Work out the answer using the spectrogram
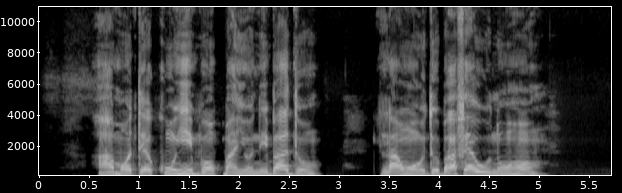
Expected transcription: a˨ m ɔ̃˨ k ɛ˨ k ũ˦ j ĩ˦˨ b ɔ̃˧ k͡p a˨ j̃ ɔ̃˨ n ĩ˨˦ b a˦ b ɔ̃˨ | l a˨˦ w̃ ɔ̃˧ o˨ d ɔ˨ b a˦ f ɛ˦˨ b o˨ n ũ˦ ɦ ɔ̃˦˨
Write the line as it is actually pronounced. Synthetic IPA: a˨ m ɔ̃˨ t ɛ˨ k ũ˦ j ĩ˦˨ b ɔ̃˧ k͡p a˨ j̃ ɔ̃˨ n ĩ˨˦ b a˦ d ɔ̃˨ | l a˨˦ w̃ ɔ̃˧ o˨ d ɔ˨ b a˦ f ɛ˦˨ w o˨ n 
